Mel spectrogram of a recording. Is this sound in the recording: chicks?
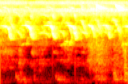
yes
